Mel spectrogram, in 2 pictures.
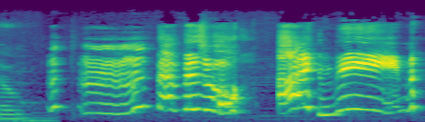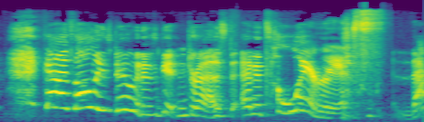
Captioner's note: laughs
